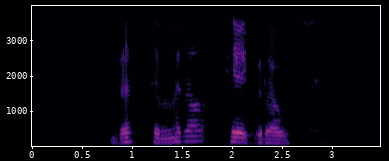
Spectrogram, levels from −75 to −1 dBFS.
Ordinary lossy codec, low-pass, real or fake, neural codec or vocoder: Opus, 32 kbps; 3.6 kHz; fake; codec, 44.1 kHz, 2.6 kbps, SNAC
